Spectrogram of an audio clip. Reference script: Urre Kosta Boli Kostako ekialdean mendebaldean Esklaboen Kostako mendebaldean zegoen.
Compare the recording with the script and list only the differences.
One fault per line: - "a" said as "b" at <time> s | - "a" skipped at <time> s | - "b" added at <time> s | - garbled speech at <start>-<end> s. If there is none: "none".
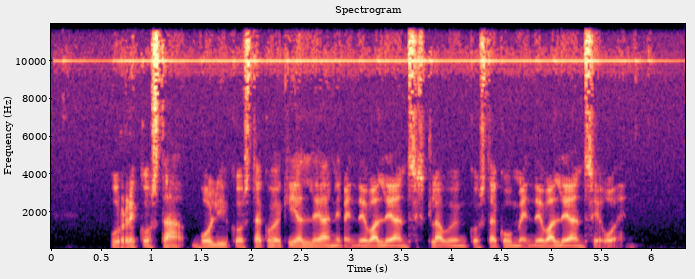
none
